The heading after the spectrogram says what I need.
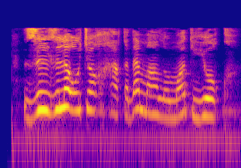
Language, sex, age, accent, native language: Uzbek, female, 19-29, Jizzax, Uzbek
